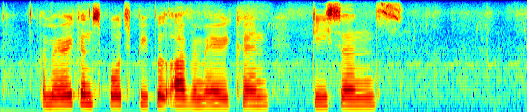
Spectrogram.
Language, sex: English, female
